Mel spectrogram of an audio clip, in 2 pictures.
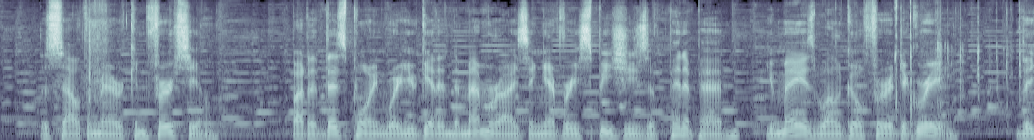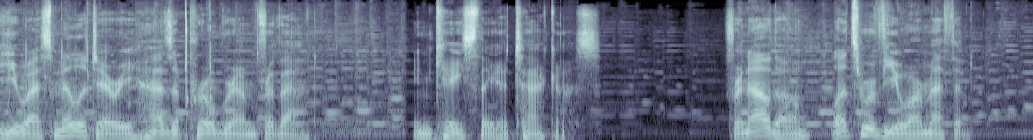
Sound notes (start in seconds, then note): none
